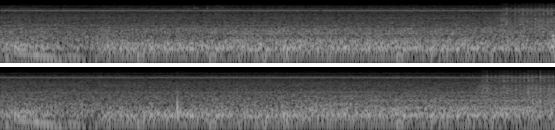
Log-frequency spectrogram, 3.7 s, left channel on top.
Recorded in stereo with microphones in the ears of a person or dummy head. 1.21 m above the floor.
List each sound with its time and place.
0.0 s an engine running: 80° left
